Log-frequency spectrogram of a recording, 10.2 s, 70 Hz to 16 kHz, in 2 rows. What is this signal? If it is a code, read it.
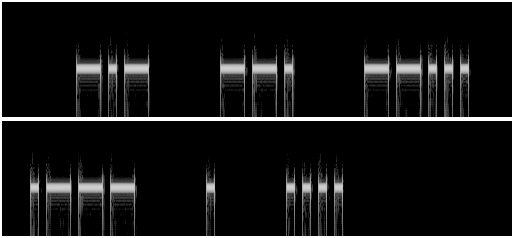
Morse code, heard as a keyed tone, about 15 wpm, spaced as for 9 wpm, 700 Hz. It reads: KG7JEH
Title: USA Call Signs - 6 Characters - 3x Character Spacing - 15wpm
